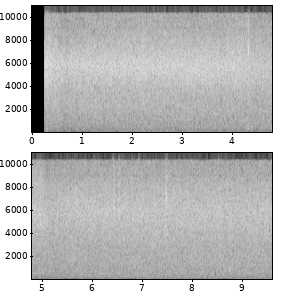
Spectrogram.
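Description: Steady hiss of a heavy downpour mixed with the rush of a flooding river.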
